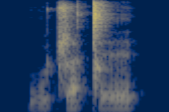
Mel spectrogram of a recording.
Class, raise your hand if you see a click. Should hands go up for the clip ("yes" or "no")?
yes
